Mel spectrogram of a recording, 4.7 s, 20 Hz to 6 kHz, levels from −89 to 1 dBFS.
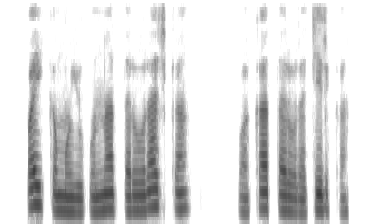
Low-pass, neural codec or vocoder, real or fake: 5.4 kHz; none; real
